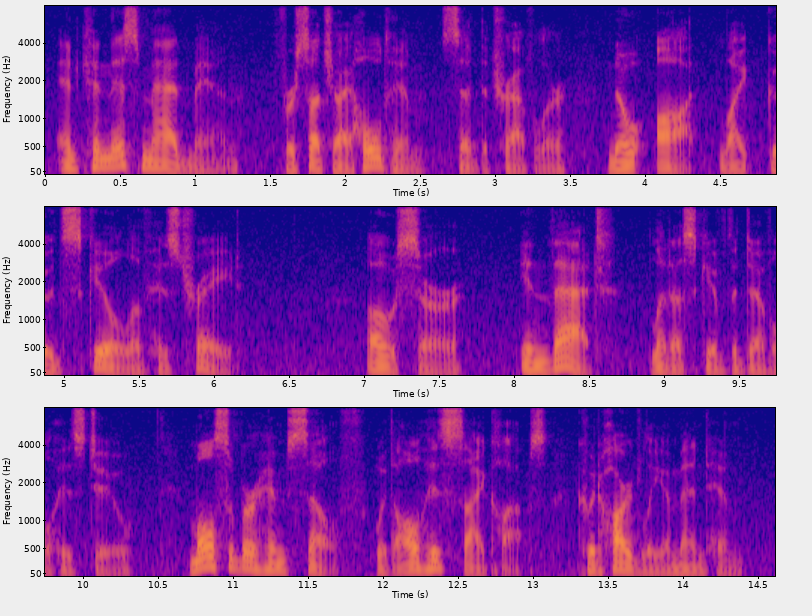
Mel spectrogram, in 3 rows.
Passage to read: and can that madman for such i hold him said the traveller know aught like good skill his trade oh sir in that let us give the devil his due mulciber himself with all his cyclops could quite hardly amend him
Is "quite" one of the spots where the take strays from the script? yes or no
yes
